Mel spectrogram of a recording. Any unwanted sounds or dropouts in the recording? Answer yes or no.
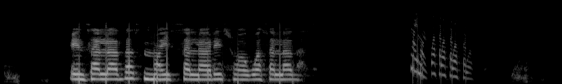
yes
